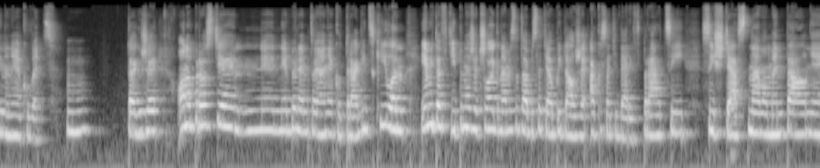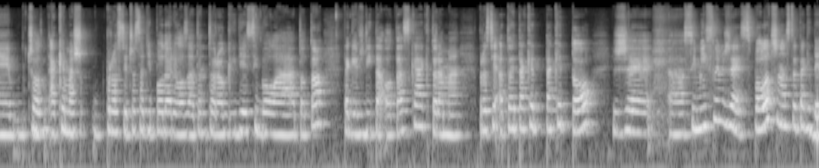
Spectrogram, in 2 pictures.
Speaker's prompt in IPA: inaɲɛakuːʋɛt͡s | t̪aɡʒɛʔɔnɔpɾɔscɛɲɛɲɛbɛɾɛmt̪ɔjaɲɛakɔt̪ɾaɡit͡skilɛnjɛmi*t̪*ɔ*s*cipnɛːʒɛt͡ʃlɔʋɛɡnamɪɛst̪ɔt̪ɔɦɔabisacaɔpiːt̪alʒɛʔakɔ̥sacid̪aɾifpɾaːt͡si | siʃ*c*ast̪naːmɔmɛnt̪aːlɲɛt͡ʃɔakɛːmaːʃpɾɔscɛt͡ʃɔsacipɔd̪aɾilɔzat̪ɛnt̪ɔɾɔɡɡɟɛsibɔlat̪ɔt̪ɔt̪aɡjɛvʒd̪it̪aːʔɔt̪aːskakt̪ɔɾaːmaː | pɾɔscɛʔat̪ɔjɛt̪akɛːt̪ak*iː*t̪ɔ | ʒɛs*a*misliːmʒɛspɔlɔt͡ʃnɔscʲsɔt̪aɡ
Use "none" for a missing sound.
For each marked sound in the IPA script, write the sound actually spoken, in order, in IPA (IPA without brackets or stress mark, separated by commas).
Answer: t̪, f, c, ɛː, i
